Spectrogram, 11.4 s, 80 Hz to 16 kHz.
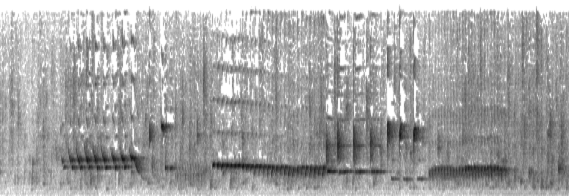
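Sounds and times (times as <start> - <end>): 
canary song in tours: 1.2 - 10.3.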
